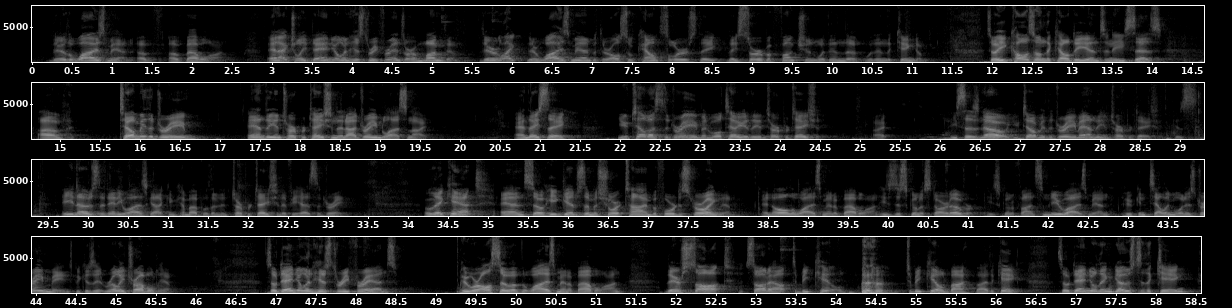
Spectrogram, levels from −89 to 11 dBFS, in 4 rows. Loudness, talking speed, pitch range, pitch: -41 LUFS, 190 wpm, 125-165 Hz, 140 Hz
